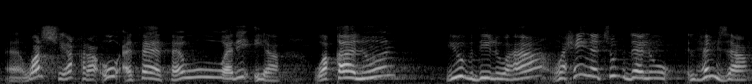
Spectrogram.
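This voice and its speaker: A woman teacher explaining Quran recitation rules, repeating words slowly and chanting the quoted verses. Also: high voice, long reverb tail, lo-fi sound.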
